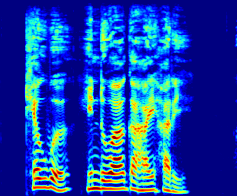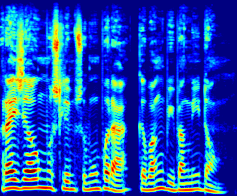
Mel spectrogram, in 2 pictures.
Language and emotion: Bodo, neutral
